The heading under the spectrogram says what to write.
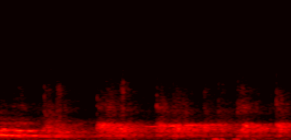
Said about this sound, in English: some noise, round of applause. Anyone been here for this series?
